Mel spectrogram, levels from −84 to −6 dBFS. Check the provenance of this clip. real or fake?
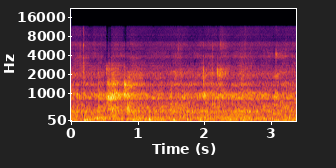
fake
